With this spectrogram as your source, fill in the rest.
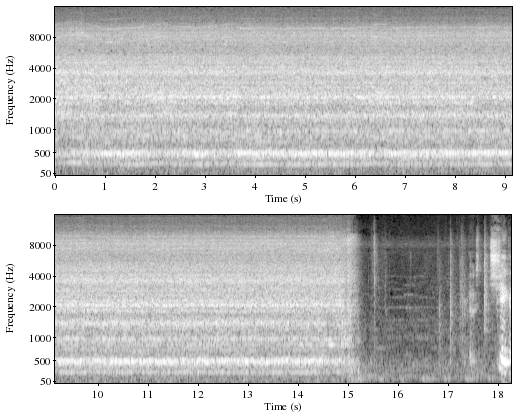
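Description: A blender whirs steadily and loudly for about fifteen seconds while mixing gluten-free vegan pancake batter, then cuts off abruptly, leaving quiet kitchen clatter.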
